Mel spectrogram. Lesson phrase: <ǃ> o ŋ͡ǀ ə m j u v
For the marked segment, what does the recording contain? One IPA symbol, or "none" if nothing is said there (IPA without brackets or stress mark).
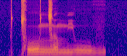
ǀ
